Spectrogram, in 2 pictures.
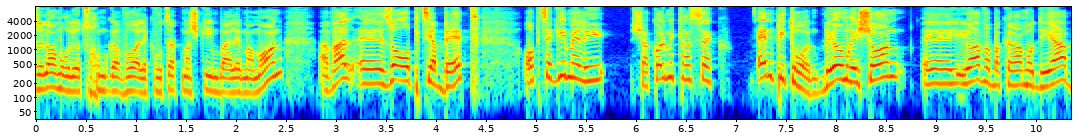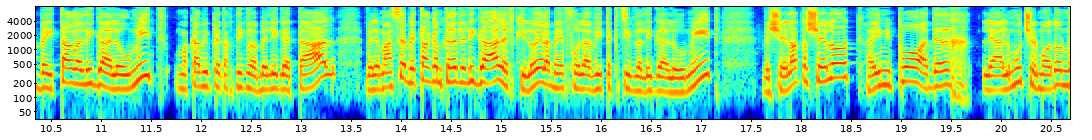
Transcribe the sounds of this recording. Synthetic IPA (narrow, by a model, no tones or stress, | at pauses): zelo̞amuʁlijo̞tsχumɡavo̞ale̞kvut͡satmaʃkiimbaːle̞mamo̞nʔa̰valezo̞o̞pt͡sjabe̞tʔo̞pt͡sjaɡimeli | ʃeako̞lmitʁase̞k | e̞npitʁo̞nbe̞jo̞mʁiʃo̞n | ejoavabakaʁamo̞diabeitaʁlaliɡaːle̞umitmakabipetaχd̪ikvabeliɡatalvele̞maːsebejtaʁɡamt̪eʁedleliɡaale̞fkilo̞jelameefoleavit̪akt͡sivlaliɡaːleumitveʃe̞ːlathaʃe̞ːlo̞thaimipo̞adeʁe̞χle̞almutʃelmoado̞n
